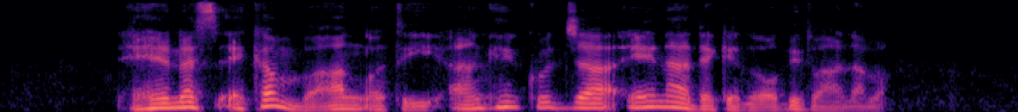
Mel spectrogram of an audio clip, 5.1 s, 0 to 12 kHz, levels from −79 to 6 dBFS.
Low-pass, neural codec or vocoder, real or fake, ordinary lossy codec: 10.8 kHz; codec, 24 kHz, 3 kbps, HILCodec; fake; Opus, 32 kbps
